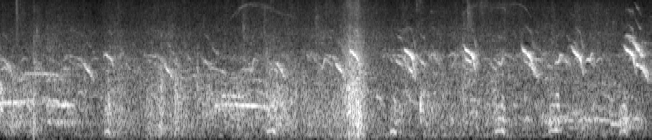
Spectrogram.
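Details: Twenty-one chicks kept close by a protective mother hen: a busy mix of high, falling peeps, growing louder and more regular toward the end, over faint clucking and background rustle.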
